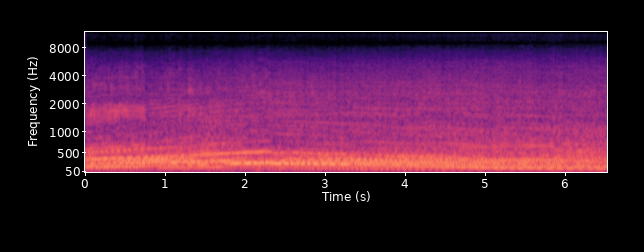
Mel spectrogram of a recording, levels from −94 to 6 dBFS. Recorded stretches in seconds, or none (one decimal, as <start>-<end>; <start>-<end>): 0.0-6.5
